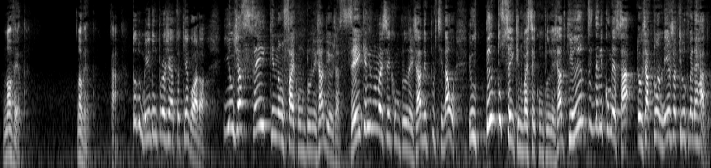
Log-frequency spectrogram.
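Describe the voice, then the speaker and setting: A man giving a blunt, profane motivational rant while answering viewer questions, forceful and mocking toward complainers. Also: very high voice, big pitch swings, quick pace, hardly any pauses. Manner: forceful, profane, mocks complainers in whiny voices.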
